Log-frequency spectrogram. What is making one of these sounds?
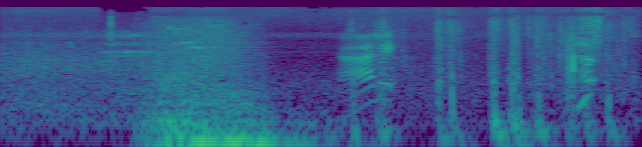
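A horse snorts and whinnies close by.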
